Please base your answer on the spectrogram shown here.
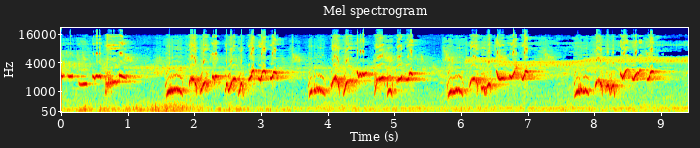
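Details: White-rumped shama in an agitated singing bout, repeating loud looping whistled phrases about every two seconds, fluty notes dipping and rising, with thin high chirps of other shamas joining behind.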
